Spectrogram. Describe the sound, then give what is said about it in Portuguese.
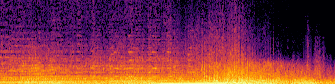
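A droning aircraft engine hums steadily, then gives way to a loud, rumbling burst of noise as a plane crashes and explodes in the air in a staged TV drama scene, with no voices. “E nós fizemos que ele caísse, explodisse no ar e morresse.”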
